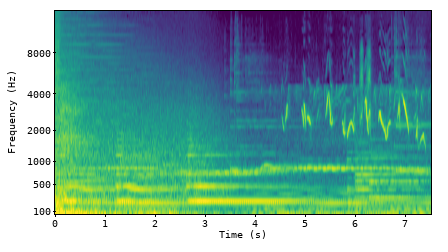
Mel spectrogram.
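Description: A zebra dove sings in a tree blown by a gentle breeze: a run of short, bright, rising chirps in the second half, clear, over a steady low humming backdrop.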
